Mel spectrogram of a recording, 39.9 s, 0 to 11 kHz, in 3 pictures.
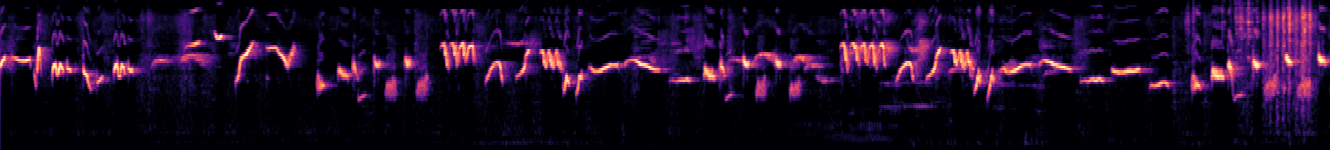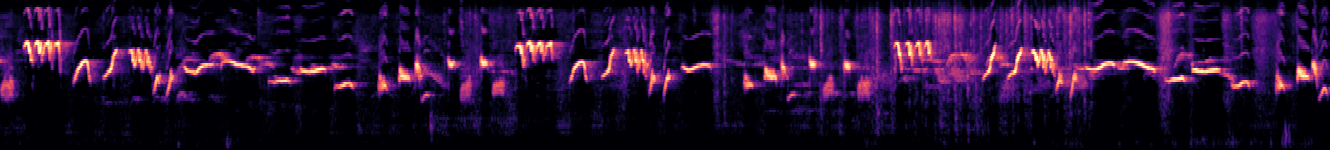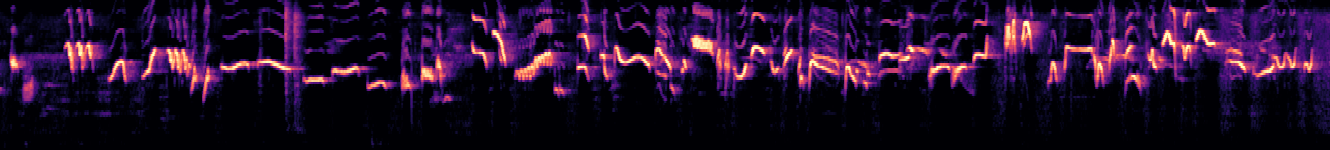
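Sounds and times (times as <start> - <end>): songbird whistling and trilling: 0.0 - 39.9
bird harsh scratchy calls: 7.1 - 29.8, 35.9 - 39.9.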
